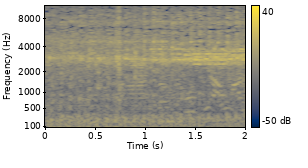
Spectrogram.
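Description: An engine idling steadily nearby, a low, evenly pulsing rumble.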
